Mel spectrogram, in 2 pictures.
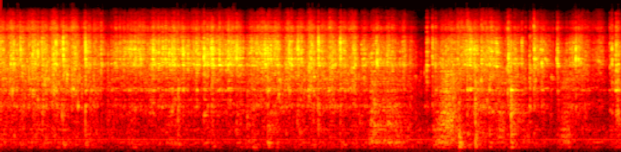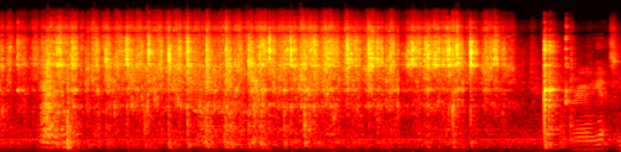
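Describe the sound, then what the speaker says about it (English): A whisk scrapes and clatters steadily against a bowl while lemon dump cake batter is mixed, a busy metallic rattle that continues nearly without pause. "Whisk this in until it's smooth"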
